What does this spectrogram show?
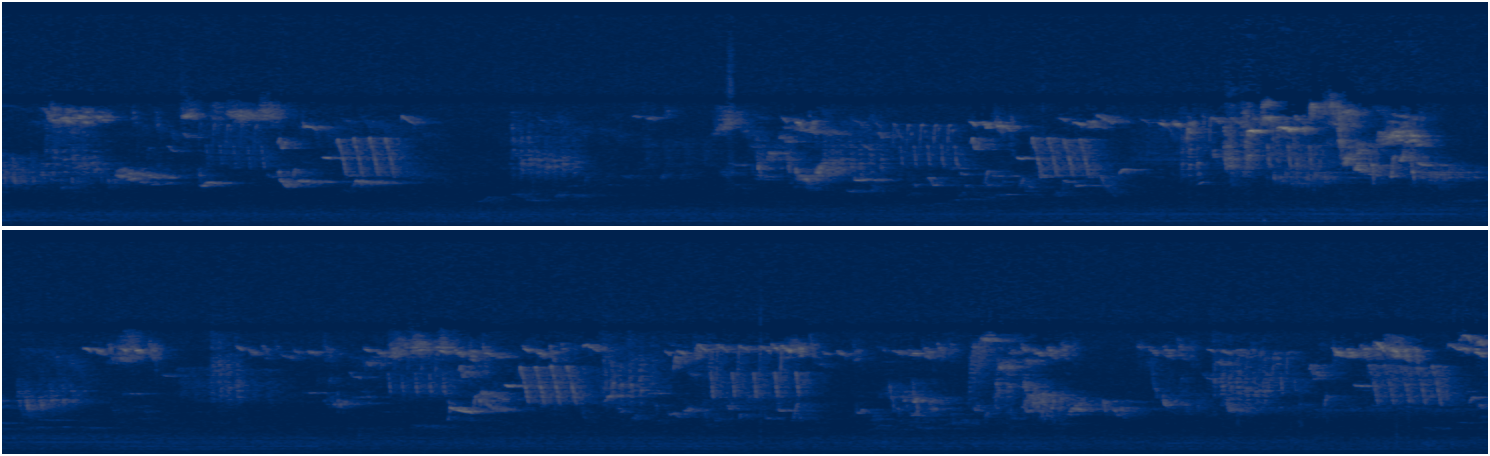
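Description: Outdoor ambience of several birds chirping and trilling, calls overlapping and repeating throughout, over a faint steady hum.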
